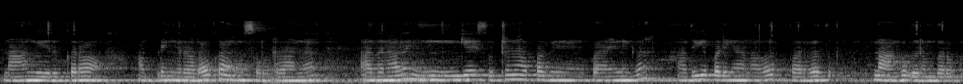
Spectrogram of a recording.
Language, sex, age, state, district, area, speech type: Tamil, female, 30-45, Tamil Nadu, Tiruppur, rural, spontaneous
